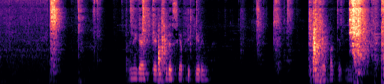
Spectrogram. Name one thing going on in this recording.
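Plastic wrap crinkles and rustles as hands handle a package.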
